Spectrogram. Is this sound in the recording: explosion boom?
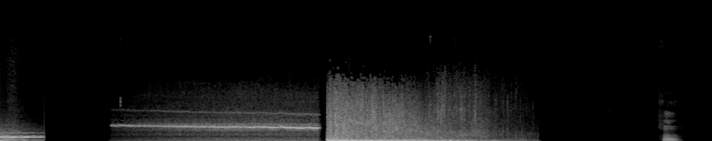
yes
